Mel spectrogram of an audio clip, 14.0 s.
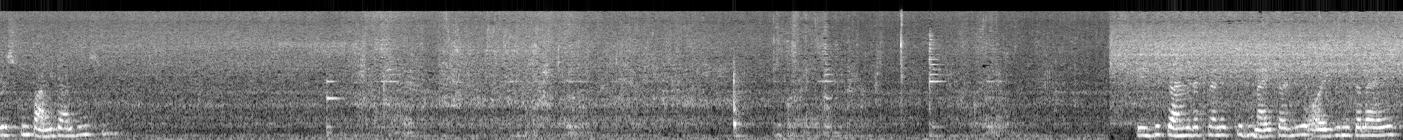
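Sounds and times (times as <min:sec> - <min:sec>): meat sizzling in a metal pot: 0:00.0 - 0:14.0
wooden spatula stirring: 0:03.3 - 0:10.9.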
